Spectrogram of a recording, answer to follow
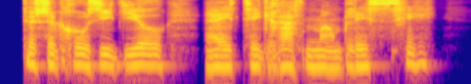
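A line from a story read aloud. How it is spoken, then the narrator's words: Low voice. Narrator (French): dit-il à voix basse pour que seul Harry puisse l'entendre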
